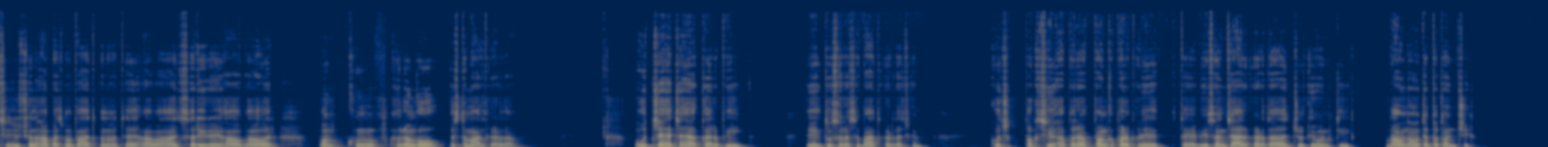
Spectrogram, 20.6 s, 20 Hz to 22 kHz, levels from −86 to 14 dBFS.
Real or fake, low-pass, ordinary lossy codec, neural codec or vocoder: real; none; none; none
